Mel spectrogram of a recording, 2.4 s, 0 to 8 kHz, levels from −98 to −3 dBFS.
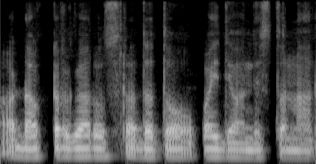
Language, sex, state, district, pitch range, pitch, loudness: Telugu, male, Andhra Pradesh, Guntur, 90-95 Hz, 95 Hz, -33 LUFS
